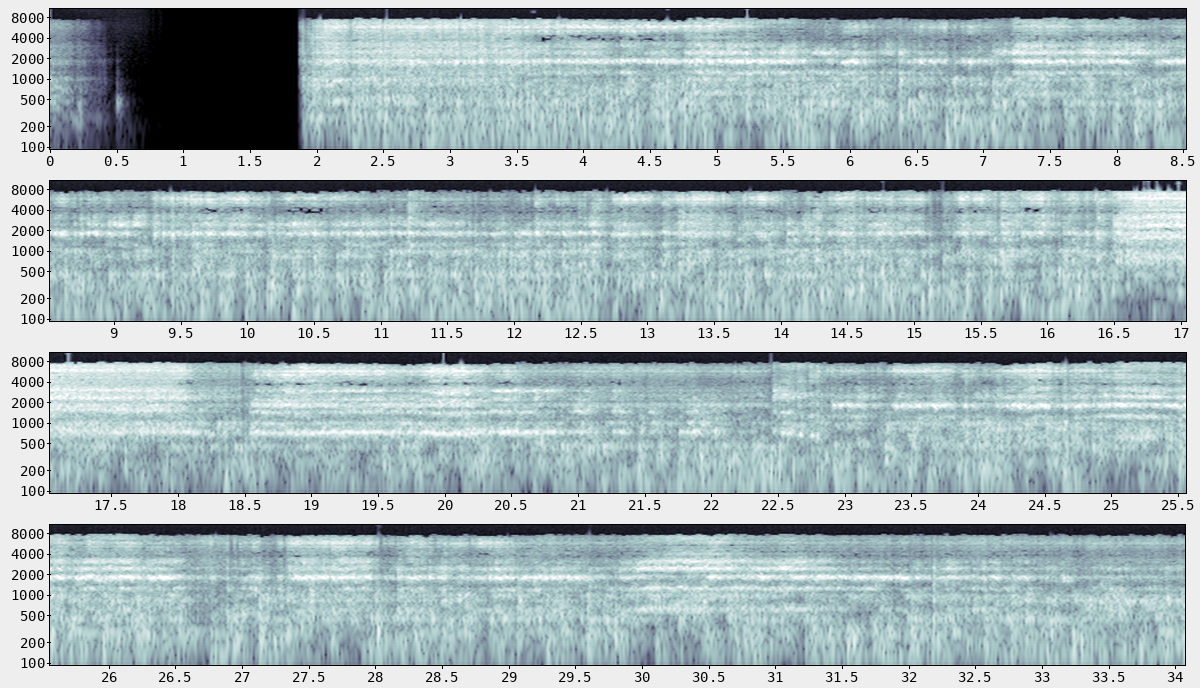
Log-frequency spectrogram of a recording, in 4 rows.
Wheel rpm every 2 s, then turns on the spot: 10, 130, 160, 160, 160, 160, 170, 200, 200, 200, 200, 180, 160, 160, 160, 160, 160.
none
